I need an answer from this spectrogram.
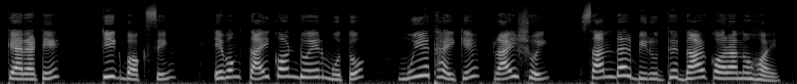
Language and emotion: Bengali, neutral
